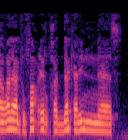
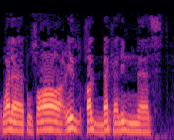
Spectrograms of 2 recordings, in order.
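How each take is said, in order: First: Said in the usual way. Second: تصاعر as tuṣāʕir; slow, long alif after the sad in تصاعر; single light ʕayn in تصاعر, long ā before it; Qalun reading. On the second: Shown as a demonstration. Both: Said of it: "قرأ قالون بألف بعد الصاد وتخفيف العين".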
